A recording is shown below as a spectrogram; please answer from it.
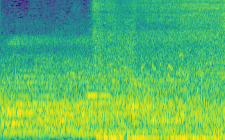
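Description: Stage fog jet firing: a sudden loud hiss of gas and vapour bursts out about a second in and carries on steadily.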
